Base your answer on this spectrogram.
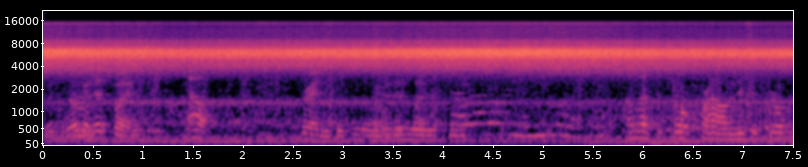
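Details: A Brood X periodical cicada chorus, emerged after 17 years, on hiking trails at Turkey Run State Park with cicadas flying everywhere. A steady, high, ear-numbing hissing drone runs without a break while people talk nearby.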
